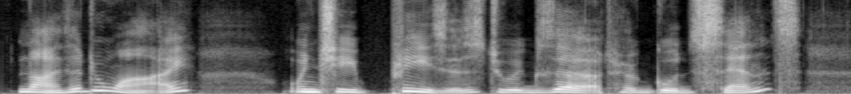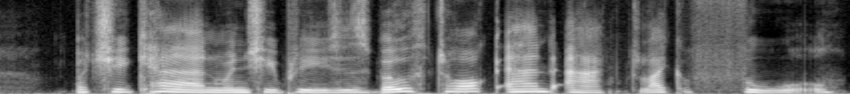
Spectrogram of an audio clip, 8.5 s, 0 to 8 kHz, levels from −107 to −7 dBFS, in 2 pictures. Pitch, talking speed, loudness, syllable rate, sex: 200 Hz, 155 wpm, -18 LUFS, 4.0 syllables/s, female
